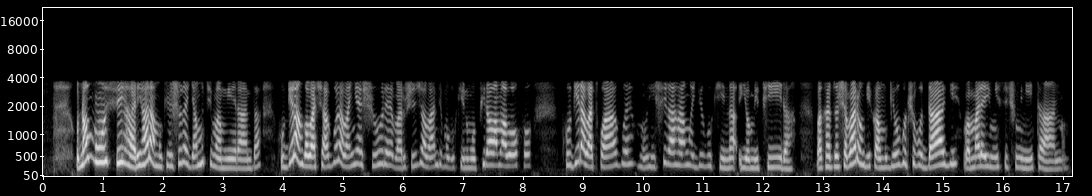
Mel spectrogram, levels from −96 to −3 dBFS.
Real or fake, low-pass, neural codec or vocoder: fake; 3.6 kHz; autoencoder, 48 kHz, 128 numbers a frame, DAC-VAE, trained on Japanese speech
